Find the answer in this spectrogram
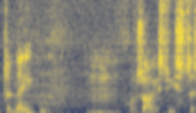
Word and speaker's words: Dunedin: this University of Otago in a place called Dunedin. Or as I used to say in those days, Dunedin. I learned how to pronounce it properly when I moved there.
